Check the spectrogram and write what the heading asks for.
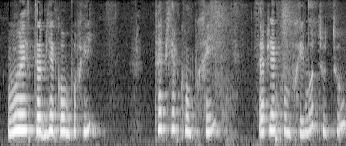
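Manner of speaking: high cooing voice for the dog. Real, not acted. Talking to her dog. (voix gaga aiguë pour parler au chien)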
